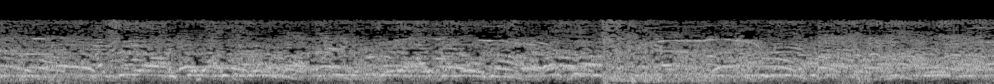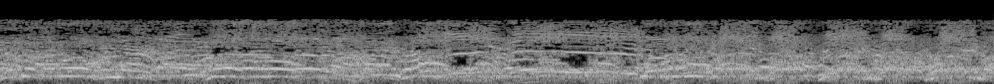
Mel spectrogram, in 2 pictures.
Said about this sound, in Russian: Военные пытались задержать, российские военные пытались задержать некоторых митингующих, но жители города помешали им это сделать с криками «Херсон – это Украина».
